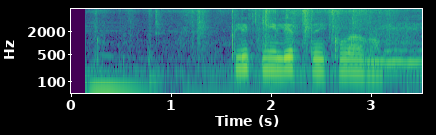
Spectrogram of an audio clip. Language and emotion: Russian, neutral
